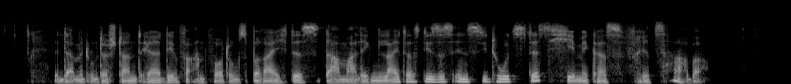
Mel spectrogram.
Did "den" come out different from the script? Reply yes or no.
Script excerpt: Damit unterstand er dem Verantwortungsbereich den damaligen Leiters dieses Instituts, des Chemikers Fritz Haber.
yes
